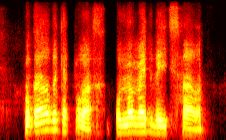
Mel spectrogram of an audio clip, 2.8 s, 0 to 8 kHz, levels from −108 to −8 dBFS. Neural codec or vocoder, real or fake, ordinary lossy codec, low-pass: codec, 24 kHz, 1 kbps, SNAC; fake; Opus, 16 kbps; 7.2 kHz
